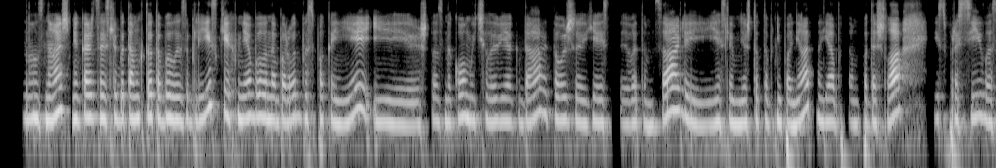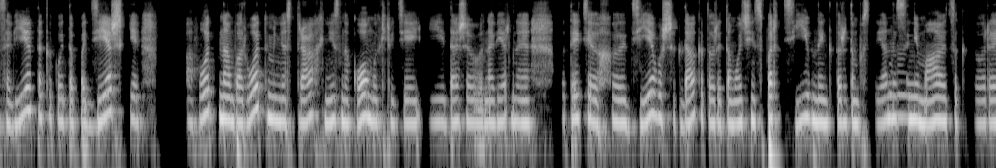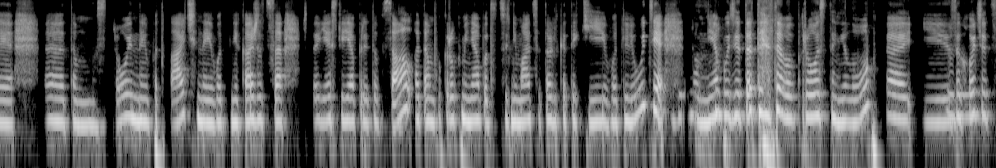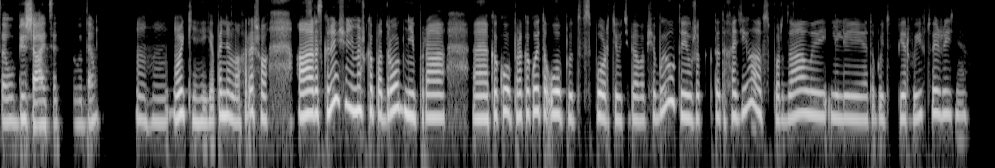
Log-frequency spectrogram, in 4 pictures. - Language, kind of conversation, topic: Russian, advice, Как мне начать заниматься спортом, не боясь осуждения окружающих?
- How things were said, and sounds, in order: other background noise; tapping; chuckle; chuckle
